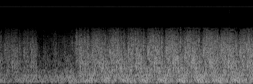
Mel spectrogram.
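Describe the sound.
Rapid gunfire aimed at a French patrol by Vietnamese fighters during the Indochina war: a dense, continuous crackle of shots, loud and noisy, filling the whole clip with no pause.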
